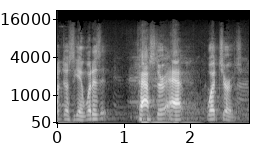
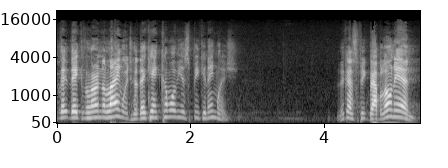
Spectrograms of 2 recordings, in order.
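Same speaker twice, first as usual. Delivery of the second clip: normal talking voice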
